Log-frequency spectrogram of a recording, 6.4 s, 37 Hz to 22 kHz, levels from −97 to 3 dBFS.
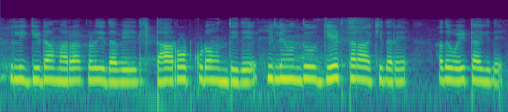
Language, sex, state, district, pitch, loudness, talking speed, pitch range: Kannada, male, Karnataka, Mysore, 230 Hz, -14 LUFS, 170 wpm, 220-245 Hz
